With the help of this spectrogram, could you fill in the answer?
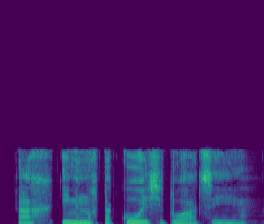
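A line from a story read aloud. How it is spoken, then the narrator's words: Thoughtful drawl. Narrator (Russian): задумчиво протянул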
